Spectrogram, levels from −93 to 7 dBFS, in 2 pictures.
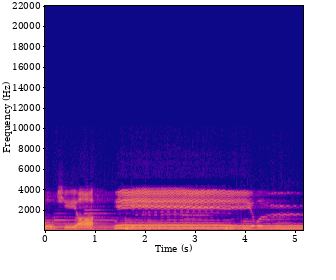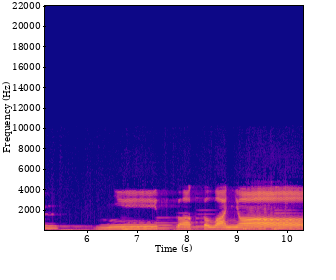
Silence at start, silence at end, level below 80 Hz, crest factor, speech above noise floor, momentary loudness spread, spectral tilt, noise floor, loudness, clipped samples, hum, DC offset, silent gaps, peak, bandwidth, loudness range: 0 s; 0 s; -46 dBFS; 18 dB; 24 dB; 12 LU; -8 dB/octave; -43 dBFS; -21 LUFS; under 0.1%; none; under 0.1%; none; -2 dBFS; 4.7 kHz; 8 LU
